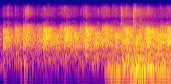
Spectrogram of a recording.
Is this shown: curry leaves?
no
